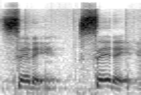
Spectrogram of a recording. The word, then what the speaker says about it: city: In American English, if you have a letter T in the middle of a word, sometimes you pronounce it as D.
